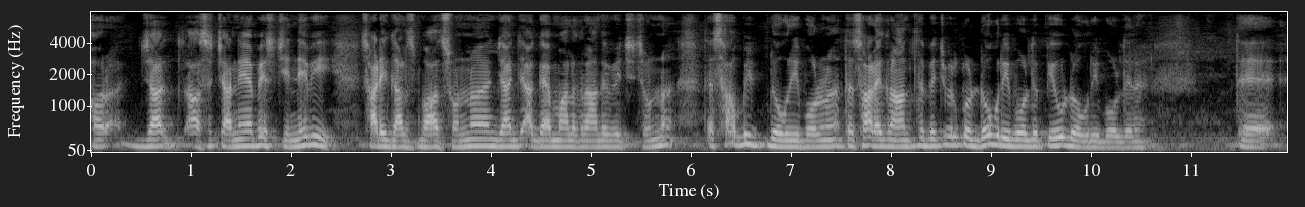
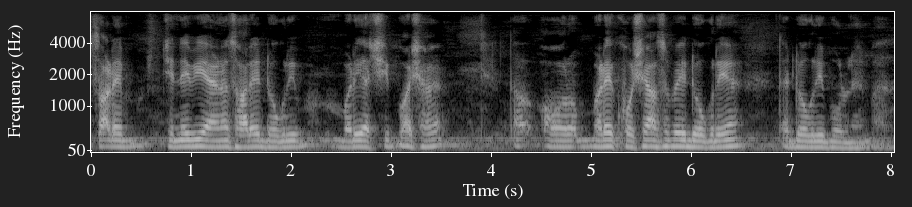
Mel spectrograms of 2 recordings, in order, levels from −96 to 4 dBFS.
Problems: background sounds at intervals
